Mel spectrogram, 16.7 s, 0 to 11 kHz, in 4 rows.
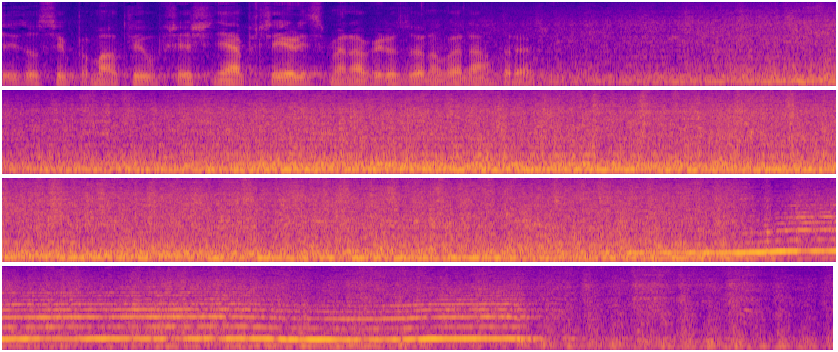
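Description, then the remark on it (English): A steam train chugs along with a steady, rushing rumble, then a loud, sustained steam whistle blows for a few seconds near the end, with brief talk at the very start. “We came back to Prague also by train on May the 21st at 1:45 at night.”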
